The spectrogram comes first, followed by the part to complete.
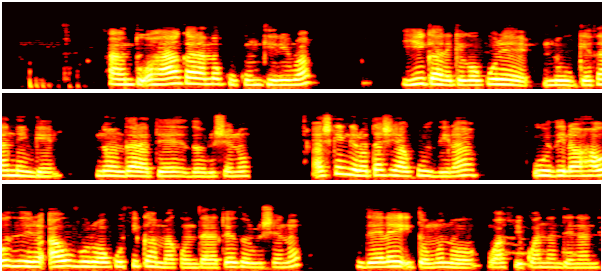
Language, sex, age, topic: Oshiwambo, female, 18-24, agriculture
